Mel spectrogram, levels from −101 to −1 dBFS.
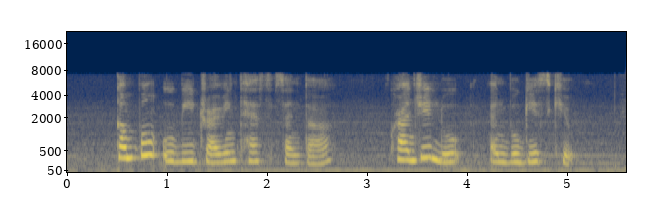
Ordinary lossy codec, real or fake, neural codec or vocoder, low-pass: none; real; none; 7.2 kHz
